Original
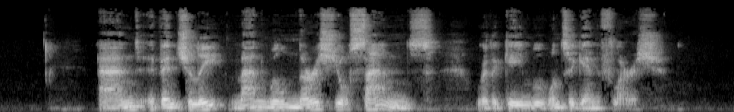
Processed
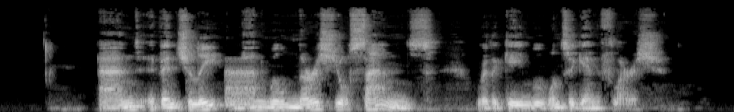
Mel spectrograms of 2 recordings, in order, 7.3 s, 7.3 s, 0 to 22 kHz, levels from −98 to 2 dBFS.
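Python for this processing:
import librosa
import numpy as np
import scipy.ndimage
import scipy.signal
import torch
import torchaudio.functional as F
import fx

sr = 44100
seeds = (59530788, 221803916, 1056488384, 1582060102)

y = fx.noise_reduce_blind(x, sr, reduce_db=17)
y = fx.tilt_shelf(y, sr, db=4.5, hz=870.0)
y = fx.spec_repair(y, sr, seeds[0], start_s=2.28, length_s=0.21, low_hz=220.0, high_hz=2600.0, source='after')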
